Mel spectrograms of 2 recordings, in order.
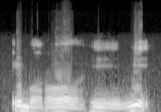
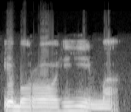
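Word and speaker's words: إبراهيمَ: ncan menggunakan plat H jadi bukan dibacanya ada ibrohimi ya melainkan ibroohiima Kenapa karena ia itu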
